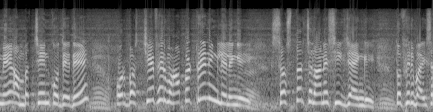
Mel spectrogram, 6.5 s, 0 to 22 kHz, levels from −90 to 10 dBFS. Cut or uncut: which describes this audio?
uncut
